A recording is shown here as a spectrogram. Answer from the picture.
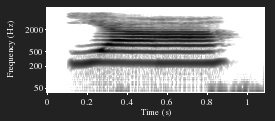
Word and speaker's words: ya: This compound final is ya, ya. It starts off as E and goes into ya, ya.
